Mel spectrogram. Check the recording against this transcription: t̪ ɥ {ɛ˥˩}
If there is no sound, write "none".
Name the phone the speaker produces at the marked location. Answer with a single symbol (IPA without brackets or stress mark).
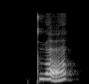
ɛ̰˨˩˦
